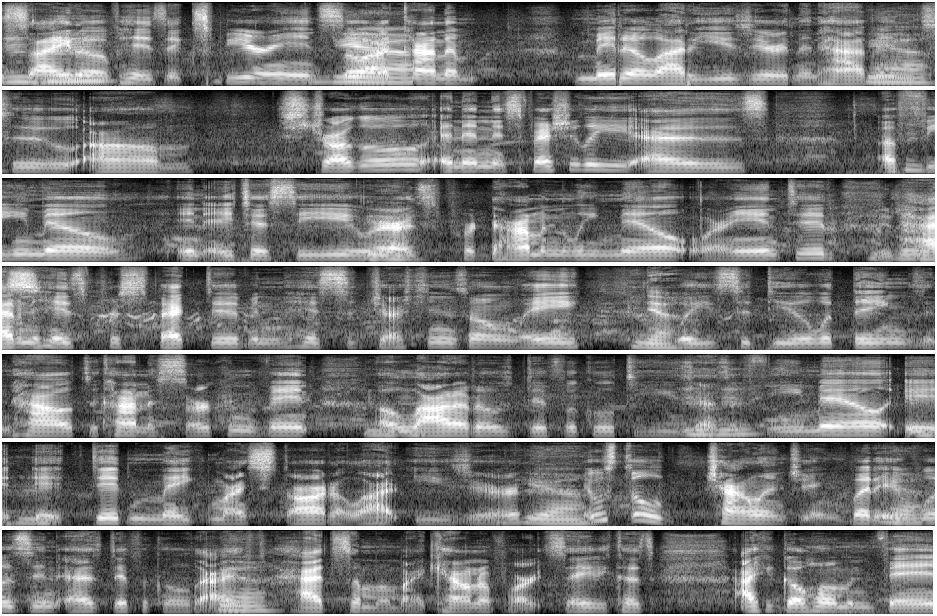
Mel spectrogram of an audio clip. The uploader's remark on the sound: Live From ASSP Safety 2023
